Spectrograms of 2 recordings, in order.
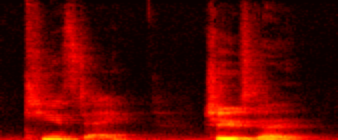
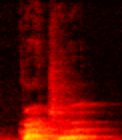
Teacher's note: Yod coalescence is just a fancy word for when you're taking a sound like Tuesday, which is technically what you're taught is the correct way, it's the traditional way to say it. But in modern RP, you'd turn the T into a ch sound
